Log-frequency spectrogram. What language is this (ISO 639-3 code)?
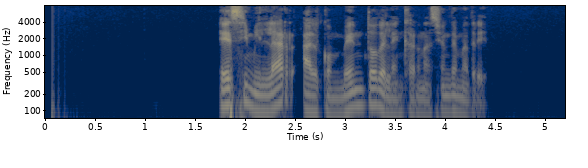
spa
